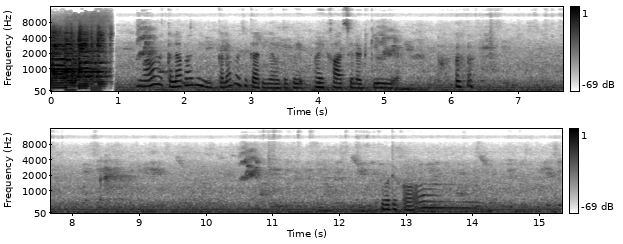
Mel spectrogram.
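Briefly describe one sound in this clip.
A parrot squawks and chatters in short, warbling calls.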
